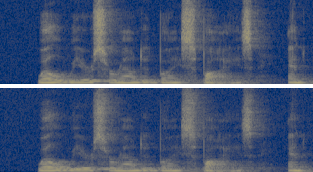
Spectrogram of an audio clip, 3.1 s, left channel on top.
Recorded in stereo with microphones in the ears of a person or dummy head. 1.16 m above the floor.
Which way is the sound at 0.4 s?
15° left (ahead or behind).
